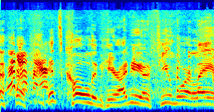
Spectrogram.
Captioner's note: chuckling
